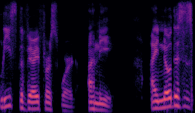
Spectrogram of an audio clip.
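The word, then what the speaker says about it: אני: hoping it's at least the very first word Ani I know this is pronounced Ani because there is no other word in Hebrew that's spelled alef noon and it's pronounced Ani there is a word that sounds similar Ani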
